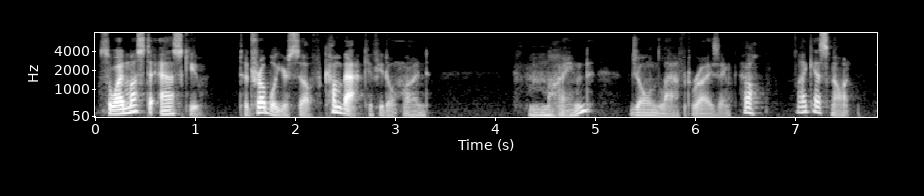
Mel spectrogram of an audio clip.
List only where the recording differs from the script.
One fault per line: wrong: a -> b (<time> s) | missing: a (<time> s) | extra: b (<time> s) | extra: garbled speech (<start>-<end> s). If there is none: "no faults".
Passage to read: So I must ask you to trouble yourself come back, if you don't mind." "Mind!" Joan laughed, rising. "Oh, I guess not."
no faults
